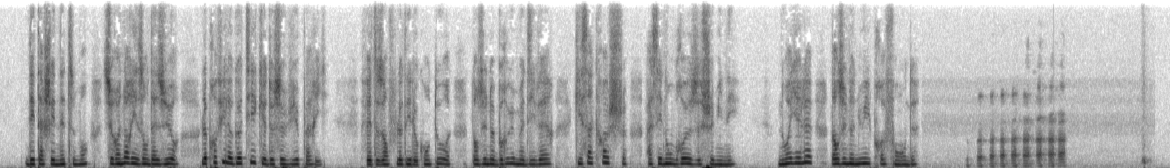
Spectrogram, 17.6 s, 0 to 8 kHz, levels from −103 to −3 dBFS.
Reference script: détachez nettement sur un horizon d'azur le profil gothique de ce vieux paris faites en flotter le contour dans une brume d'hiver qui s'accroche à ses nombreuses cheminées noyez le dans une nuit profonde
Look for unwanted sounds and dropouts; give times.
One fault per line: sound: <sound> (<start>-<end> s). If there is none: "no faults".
sound: laugh (14.5-16.0 s)
sound: whoosh (17.1-17.3 s)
